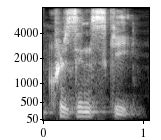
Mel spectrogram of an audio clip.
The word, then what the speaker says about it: Krasinski: I would see John Krasinski.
